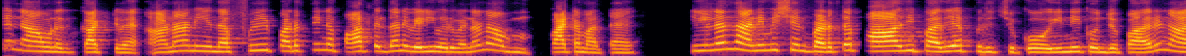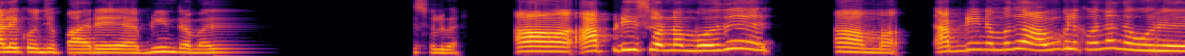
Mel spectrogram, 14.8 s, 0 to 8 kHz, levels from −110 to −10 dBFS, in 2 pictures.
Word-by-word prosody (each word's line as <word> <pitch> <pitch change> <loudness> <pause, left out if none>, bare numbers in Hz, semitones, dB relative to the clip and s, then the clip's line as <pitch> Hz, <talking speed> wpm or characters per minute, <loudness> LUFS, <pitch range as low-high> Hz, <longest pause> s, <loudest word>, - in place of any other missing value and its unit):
நான் 260 -2 +3
உனக்குக் 215 -2 -6
காட்டுவேன். 210 -3 0
ஆனா 220 +5 +1
நீ - - -3
இந்தப் 235 -1 -1
ஃபுல் 305 0 -5
படத்தையும் 280 +4 -2
நான் 245 -6 -10
பாத்துட்டு 260 +1 -1
தான் 280 - -1
நான் 245 - +2
வெளிய 250 +1 0
வருவேன்னா, 225 +7 -3
நான் 265 -7 -2 0.2
காட்டமாட்டேன். 200 -4 +1 0.4
இல்லைன்னா 300 +5 +2
அந்த 355 - +6
அனிமேஷன் 310 -2 -3
படத்த 235 +5 +4 0.2
பாதி, 275 +3 +8
பாதியா 260 +2 +4
பிரிச்சுக்கோ. 220 -2 -3
இன்னைக்கு 235 +1 -1
கொஞ்சம் 210 -1 -3
பாரு. 205 +6 +2
நாளைக்கு 225 -1 +2
கொஞ்சம் 210 -2 -6
பாரு." 190 0 -2 0.2
அப்படீன்ற 210 +3 -3
மாரி 190 +1 -6 1.3
சொல்லுவேன். 175 -2 -9 0.4
ஆ - - +5 0.4
அப்படி 315 +4 -3 0.2
சொன்னம்போது 300 +3 +1 0.7
ஆமா. 195 -4 -2 0.3
அப்படீன்னும் 340 +6 -4
போது 380 +3 -3
அவங்களுக்கு 365 +2 -3
வந்து 415 +3 -4
அந்த 350 -3 -2
ஒரு 290 -1 0
250 Hz, 170 wpm, -21 LUFS, 215-300 Hz, 1.3 s, பாதி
